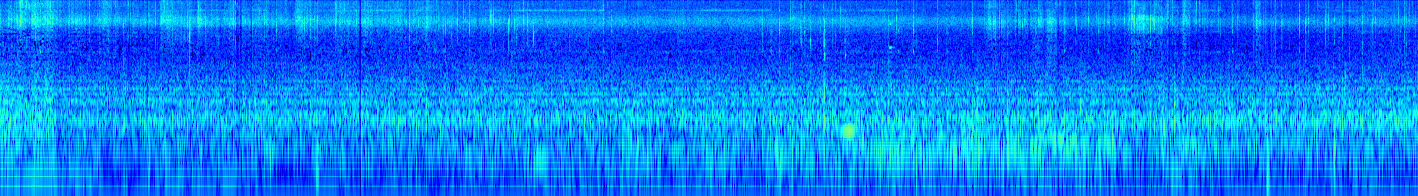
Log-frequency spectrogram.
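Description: Pieces of lentil dhoka frying in shallow oil in a nonstick kadai: a steady light sizzle. In the first few seconds there are a few soft taps as more pieces are laid into the pan. A faint steady hum runs underneath.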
